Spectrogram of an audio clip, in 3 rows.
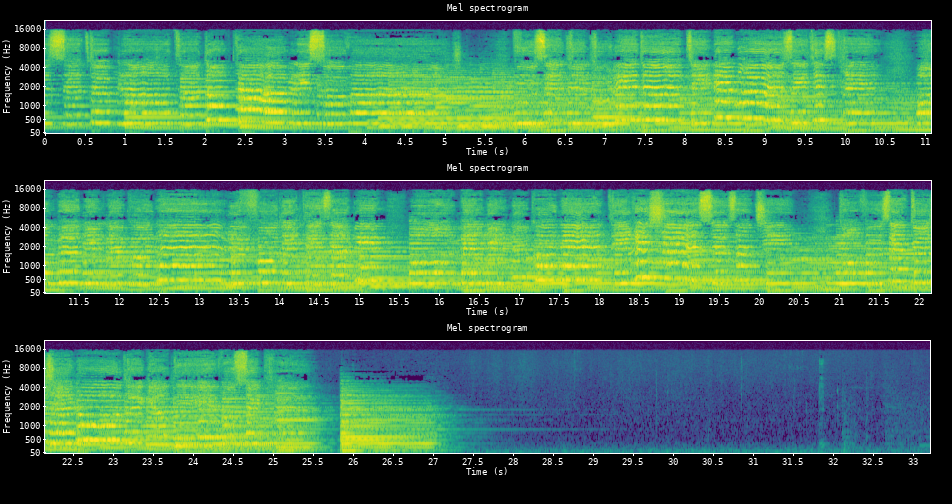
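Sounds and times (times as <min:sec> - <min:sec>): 
chanting: 0:00.0 - 0:25.5
piano: 0:00.0 - 0:29.1.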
